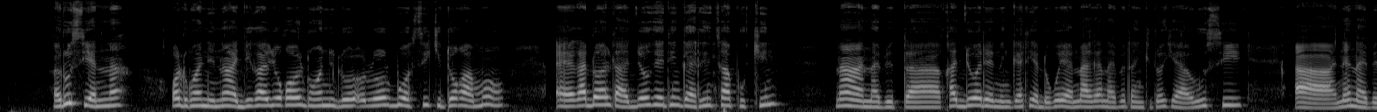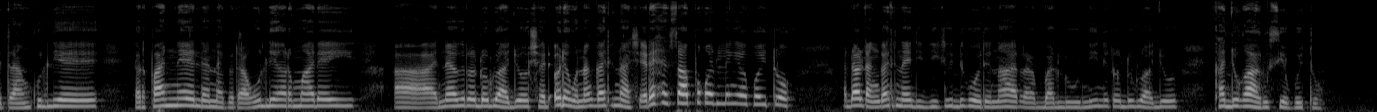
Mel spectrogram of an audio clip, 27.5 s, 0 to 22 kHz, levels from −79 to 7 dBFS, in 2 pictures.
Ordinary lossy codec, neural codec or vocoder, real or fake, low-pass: none; none; real; none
